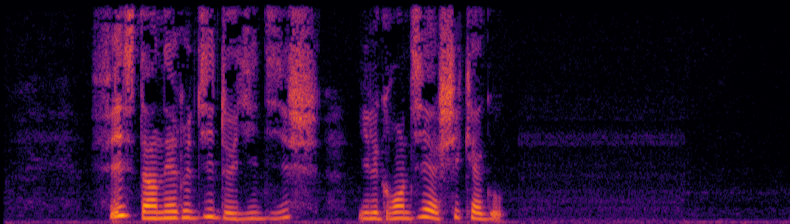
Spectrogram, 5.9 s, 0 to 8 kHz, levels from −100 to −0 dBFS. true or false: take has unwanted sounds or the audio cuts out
false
